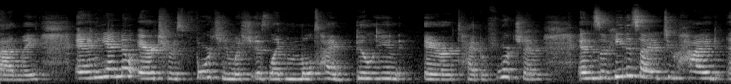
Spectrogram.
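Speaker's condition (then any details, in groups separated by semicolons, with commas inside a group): No condition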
